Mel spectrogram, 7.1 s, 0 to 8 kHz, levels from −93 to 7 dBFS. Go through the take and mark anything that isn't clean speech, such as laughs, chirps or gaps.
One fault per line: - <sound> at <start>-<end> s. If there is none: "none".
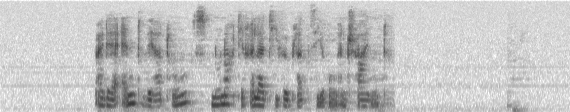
none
